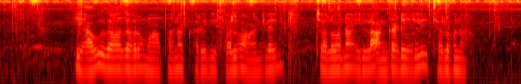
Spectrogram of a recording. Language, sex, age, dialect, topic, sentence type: Kannada, male, 18-24, Central, agriculture, question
